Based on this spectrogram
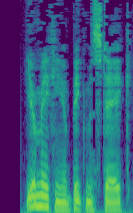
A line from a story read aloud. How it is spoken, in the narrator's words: said, her voice devoid of emotion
